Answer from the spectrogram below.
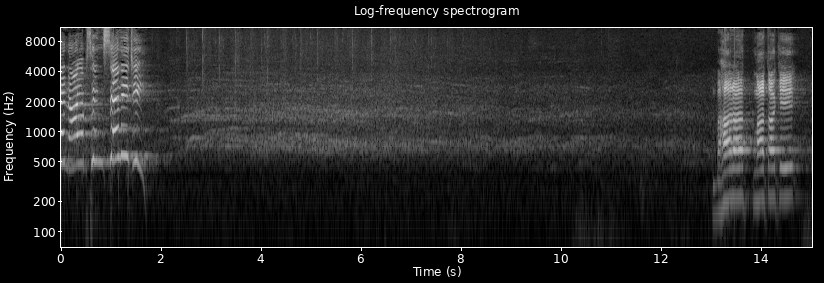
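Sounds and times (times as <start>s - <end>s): crowd cheering and clapping: 2.0s - 13.1s.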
